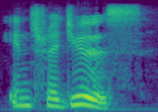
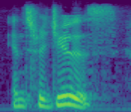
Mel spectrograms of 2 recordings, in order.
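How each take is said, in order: Both takes have the same delivery.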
